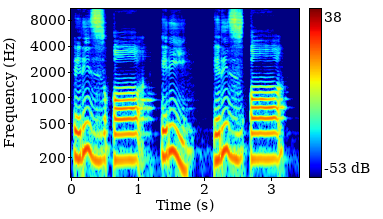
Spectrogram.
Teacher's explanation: Keadaan di mana ra dibaca tipis.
